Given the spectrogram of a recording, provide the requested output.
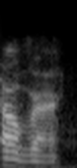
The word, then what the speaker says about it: Alverne: Alverne. – Oh, there you go. – It's Alverne.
